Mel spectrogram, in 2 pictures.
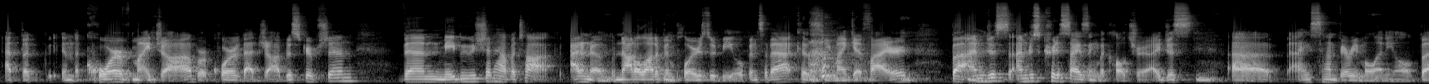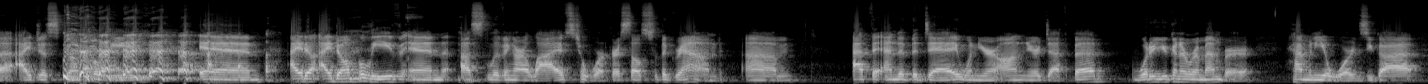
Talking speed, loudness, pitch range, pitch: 210 wpm, -19 LUFS, 100-125 Hz, 110 Hz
